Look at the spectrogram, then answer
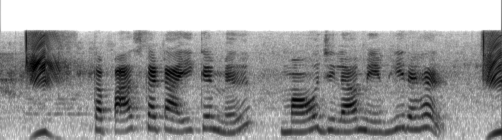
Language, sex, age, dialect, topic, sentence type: Bhojpuri, female, 18-24, Western, agriculture, statement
